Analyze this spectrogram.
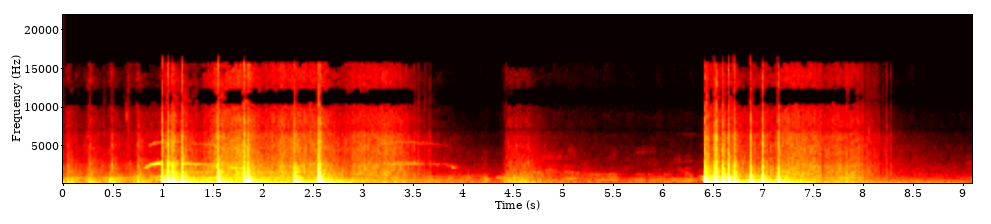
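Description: Fireworks crackle and fizz in the sky.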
